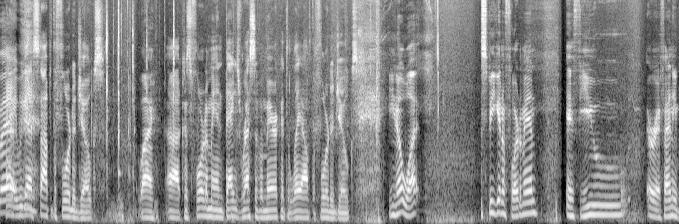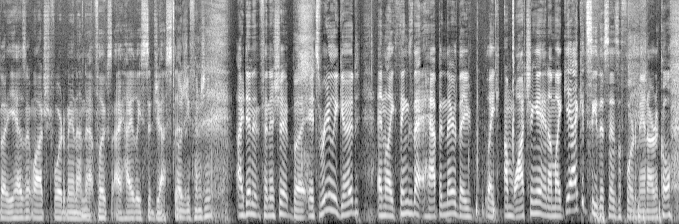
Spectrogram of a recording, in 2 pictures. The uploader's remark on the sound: This episode was recorded at Cheshire Lake in the car.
